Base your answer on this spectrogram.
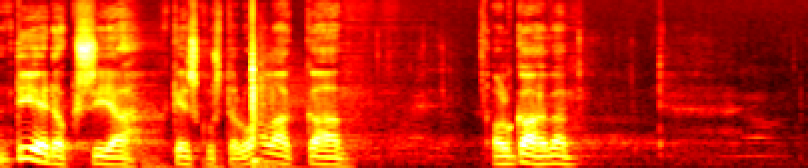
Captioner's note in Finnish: kopauttaa nuijaa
